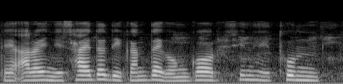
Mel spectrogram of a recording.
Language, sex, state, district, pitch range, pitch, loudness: Chakma, female, Tripura, Dhalai, 185-210 Hz, 195 Hz, -18 LUFS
